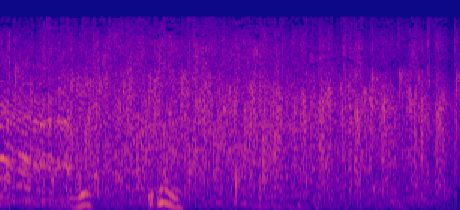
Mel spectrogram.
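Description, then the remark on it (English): A crowd gives itself a round of applause, clapping steadily for about six seconds, a dense, loud wash of applause with a few voices whooping or calling out early on. “But I would like you to give yourself a round of applause, because you being here means you're serious about your health and wellness.”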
